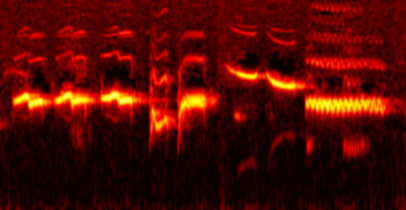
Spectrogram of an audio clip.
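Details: Thrush known as sabiá parda da Bahia delivering melodious santa fé song, three level whistles repeated, a rough burst, then a high descending whistle and a long trilled note.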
